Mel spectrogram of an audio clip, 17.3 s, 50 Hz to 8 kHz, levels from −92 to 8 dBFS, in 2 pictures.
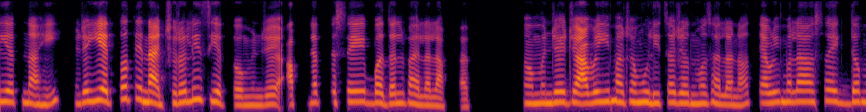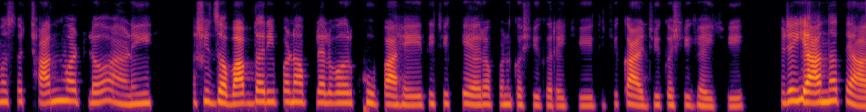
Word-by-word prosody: येत 250 -1 0
नाही, 200 -4 -1 0.2
म्हणजे 230 +4 -1
येतं 270 +4 +4
ते 295 - -1
नॅचरलीच 240 +5 +3
येतं, 185 -6 -2
म्हणजे 180 +2 -4
आपल्यात 215 +4 -4
तसे 245 +2 -1
बदल 215 -1 0
व्हायला 195 -5 -2
लागतात. 160 -3 -7 0.6
अ, 215 - -2
म्हणजे 220 +2 +1
ज्यावेळी 235 +2 +4
माझ्या 240 -1 0
मुलीचा 235 -1 0
जन्म 215 -1 -2
झाला 205 -4 -3
ना, 180 +2 -6
त्यावेळी 225 +1 -2
मला 245 0 0
असं 260 +2 -5
एकदम 245 0 -2
असं 250 +1 -5
छान 235 +5 +2
वाटलं 250 -2 -1
आणि 210 -1 -1 0.5
अशी 245 +3 -2
जबाबदारी 225 +2 +4
पण 245 -1 0
आपल्यावर 225 -1 -1
खूप 210 -3 -2
आहे 185 -1 +2
तिची 210 0 -7
केअर 200 -2 -3
आपण 195 0 -5
कशी 185 -1 -7
करायची, 170 0 -8
तिची 170 +3 -18
काळजी 185 -3 +1
कशी 180 0 -6
घ्यायची? 160 -1 -6 0.4
म्हणजे 255 +3 +3
या 230 -1 +11
ना 250 +2 +5
त्या 190 -9 +3
220 Hz, 165 wpm, -23 LUFS, 190-240 Hz, 0.6 s, या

